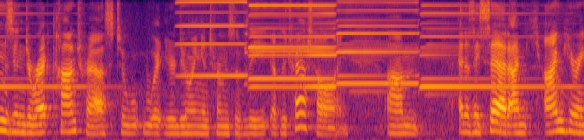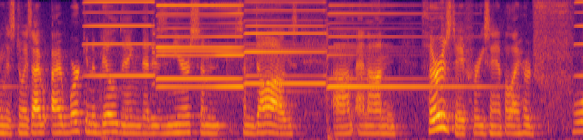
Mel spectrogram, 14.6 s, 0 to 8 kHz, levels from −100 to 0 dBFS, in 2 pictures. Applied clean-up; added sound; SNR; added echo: none; Harmonica; 2 dB; none.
